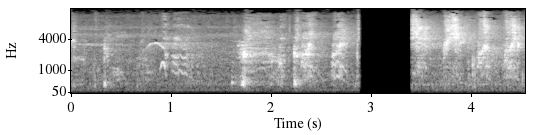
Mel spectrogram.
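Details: Baby monkey named Leo, hungry and crying to beg his mother for milk: short arched squeaks near the start, then harsher broadband squeals around the middle and after a brief gap, over low background chatter.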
